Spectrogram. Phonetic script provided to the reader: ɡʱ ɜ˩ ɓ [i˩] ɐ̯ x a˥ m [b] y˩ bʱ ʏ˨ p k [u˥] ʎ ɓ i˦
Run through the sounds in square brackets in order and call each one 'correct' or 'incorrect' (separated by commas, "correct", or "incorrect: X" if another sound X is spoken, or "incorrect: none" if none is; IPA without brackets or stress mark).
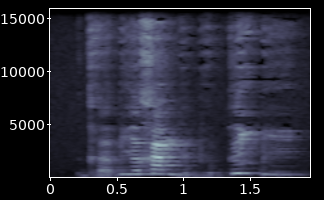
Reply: incorrect: i˦, correct, incorrect: ʏ˥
